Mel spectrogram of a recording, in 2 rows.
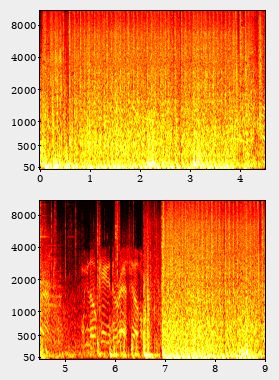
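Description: Rapid pistol fire from a COR-45 on Rebirth Island in a shooter game, dense, loud bursts of shots filling most of the stretch, broken by a brief lull midway before the firing resumes.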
